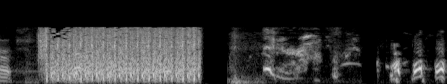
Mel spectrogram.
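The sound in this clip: Automatic rifle fire as a sound effect: one loud, sustained rapid-fire burst of about a second and a half, then cut off and followed by a few short voiced sounds.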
